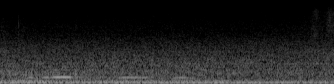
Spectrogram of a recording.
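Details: Distant owl in the woods, heard near an area with structures; listeners first called it a whooping of unknown source, and some suspect a great horned owl. Soft, low hoots come in a broken who, who-who-who rhythm under a steady rumble.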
